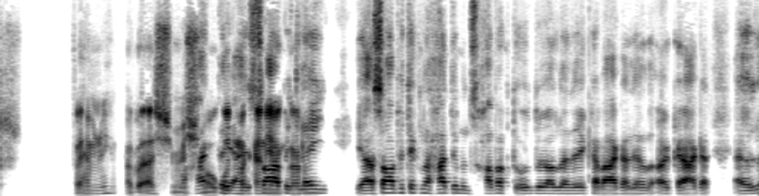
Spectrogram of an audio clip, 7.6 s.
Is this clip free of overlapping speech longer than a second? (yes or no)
no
